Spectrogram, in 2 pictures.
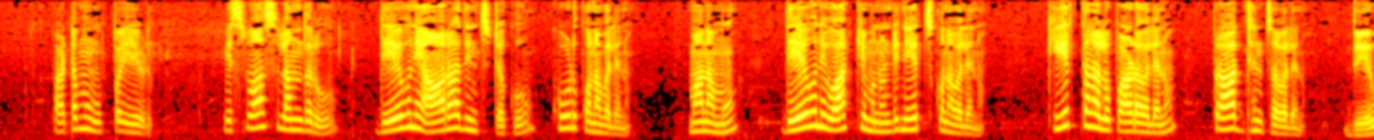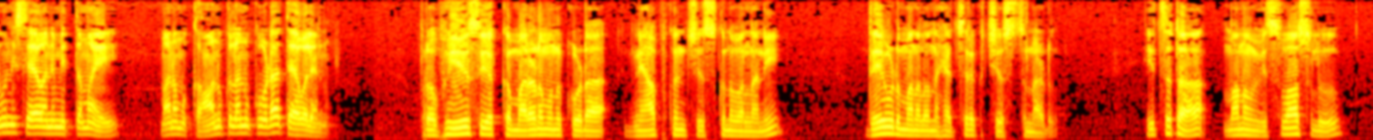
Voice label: good news telugu

